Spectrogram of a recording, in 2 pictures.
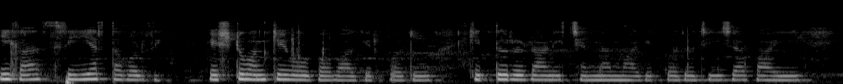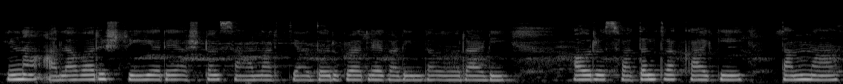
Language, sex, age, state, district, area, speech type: Kannada, female, 18-30, Karnataka, Chitradurga, rural, spontaneous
